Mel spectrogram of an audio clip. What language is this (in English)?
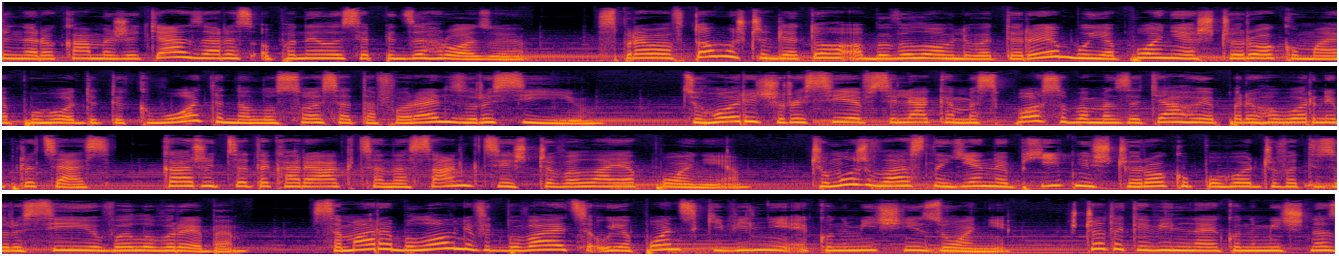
Ukrainian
